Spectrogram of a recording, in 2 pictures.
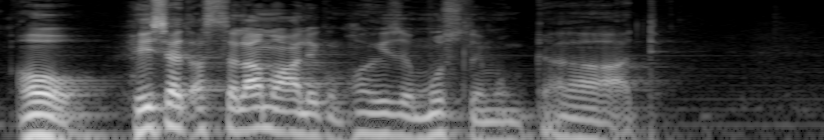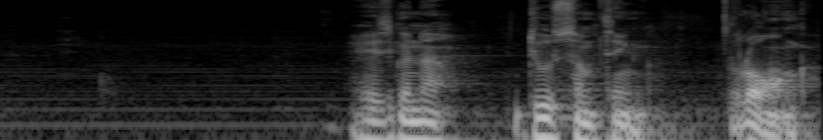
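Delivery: a fearful onlooker, fading to a hushed worry; imitating a fearful onlooker. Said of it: "what kind of picture will come in your mind".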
